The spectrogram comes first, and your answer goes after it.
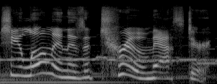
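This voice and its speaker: Bright, very high-pitched young girl. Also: animated, unhurried, soft background music, heavily acted. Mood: upbeat, earnest. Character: eager, cheerful young girl warrior. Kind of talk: video game voice acting.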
